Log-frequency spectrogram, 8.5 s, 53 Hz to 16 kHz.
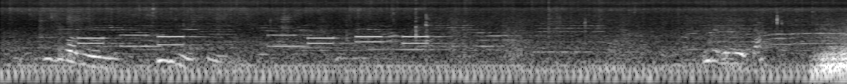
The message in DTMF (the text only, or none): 735 3708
